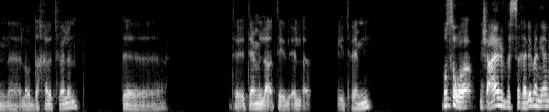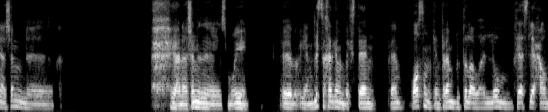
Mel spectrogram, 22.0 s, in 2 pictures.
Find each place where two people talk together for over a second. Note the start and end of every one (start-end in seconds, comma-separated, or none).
none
